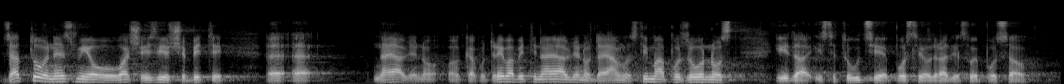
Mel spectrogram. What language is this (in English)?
Croatian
